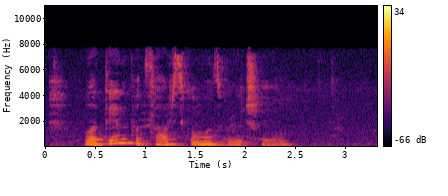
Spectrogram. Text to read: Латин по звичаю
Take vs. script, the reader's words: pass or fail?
fail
